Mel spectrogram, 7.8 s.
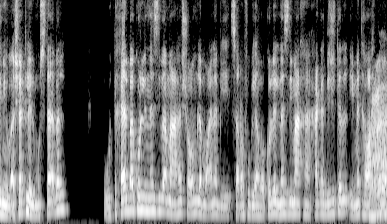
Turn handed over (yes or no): yes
